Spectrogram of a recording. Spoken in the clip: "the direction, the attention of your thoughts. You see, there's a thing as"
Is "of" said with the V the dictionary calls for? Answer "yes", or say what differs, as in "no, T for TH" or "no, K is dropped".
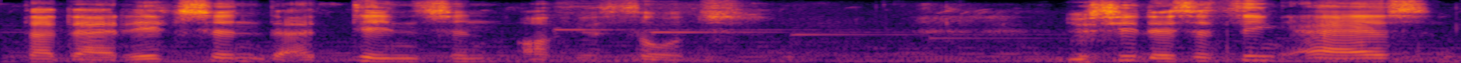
no, F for V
